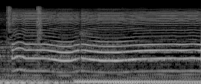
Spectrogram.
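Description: Instrumental music: a single held melody note that bends and wavers over sustained bass notes, with no singing.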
